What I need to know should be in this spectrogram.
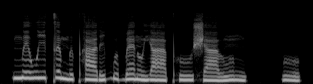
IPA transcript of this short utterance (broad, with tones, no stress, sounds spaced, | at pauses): m eː˦ w iː˦ t ɛ˦˨ m e˨ pʰ aː˨ ɾ i˦ ɓ ʊ˨ ɓ ɛ˦˨ ɾ ũ˨ j aː˨ pʰ uː˨ ʃ aː˨ β ũ˦˨ ŋ | u˨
